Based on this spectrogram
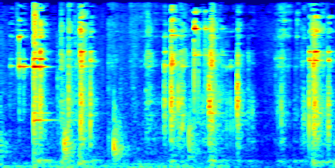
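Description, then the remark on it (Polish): Old glass bottles with ceramic swing-top stoppers and rubber seals clink and knock together in an irregular series of bright chinks, some leaving short ringing tones, moderately loud with no talking. “Stare butelki, takie zamykane ceramicznym zamknięciem z gumką.”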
